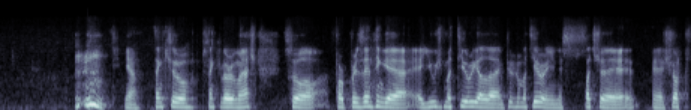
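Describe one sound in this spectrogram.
A middle-aged man speaks steadily over an online call.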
